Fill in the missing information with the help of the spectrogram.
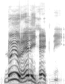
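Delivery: high, loud wounded plea; pleading captive. Acted. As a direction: ask it high and hurt. Captive spider pleads with captor.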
